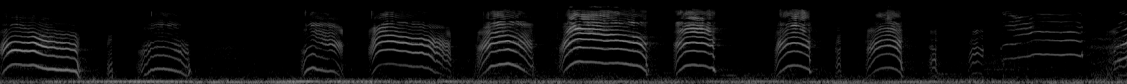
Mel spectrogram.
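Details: Domestic cat calling around newborn kittens and the mother cat: a run of about ten rising-then-falling harmonic meows, roughly one per second with brief pauses, some louder and longer, against a faint low background hum.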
